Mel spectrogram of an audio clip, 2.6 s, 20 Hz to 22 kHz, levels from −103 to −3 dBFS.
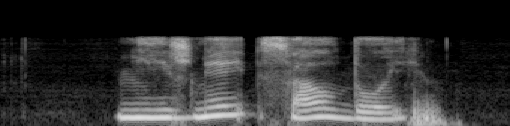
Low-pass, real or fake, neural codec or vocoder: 7.2 kHz; fake; codec, 24 kHz, 6 kbps, HILCodec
